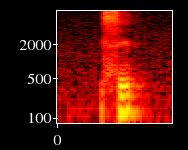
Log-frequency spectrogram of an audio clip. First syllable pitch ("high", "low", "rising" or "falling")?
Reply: rising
